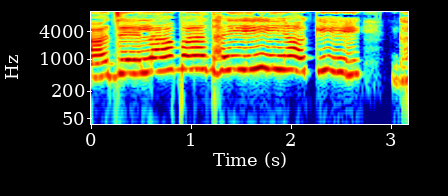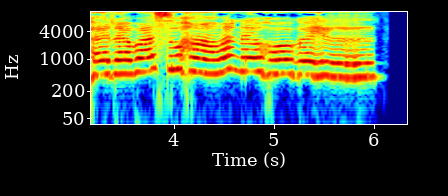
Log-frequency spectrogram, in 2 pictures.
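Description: A high-pitched female voice singing a folk-style birthday song of congratulation (badhai geet) unaccompanied, in wavering phrases with a short break about halfway through.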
